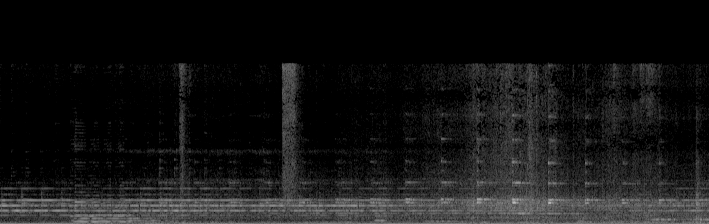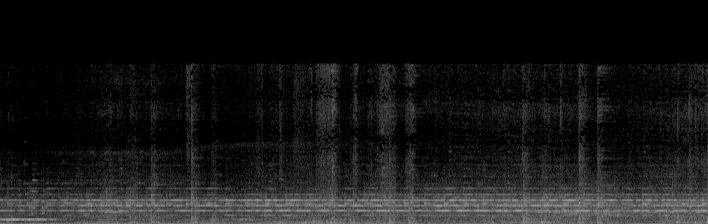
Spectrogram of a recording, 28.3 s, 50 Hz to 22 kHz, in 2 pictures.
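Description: Metra commuter train with diesel locomotive 405 passing at close range: a short horn blast about a second and a half in, then a heavy engine rumble and the bilevel cars' wheels clattering over the rails as they roll by. Steady high ringing, typical of the crossing bells, runs underneath.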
